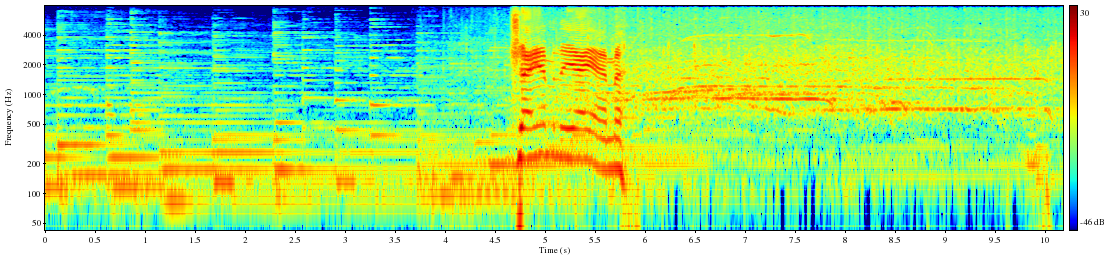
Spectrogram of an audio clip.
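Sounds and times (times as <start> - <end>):
audience applause after live performance: 3.8 - 10.1
crowd cheering: 4.0 - 10.1
speech: 4.7 - 6.0
high whistle-like tones: 6.2 - 8.2.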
